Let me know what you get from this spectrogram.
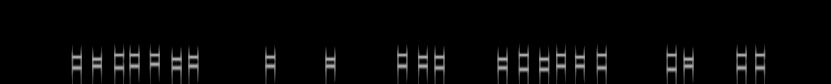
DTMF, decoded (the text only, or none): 5769#48 8 7 985 431986 37 66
